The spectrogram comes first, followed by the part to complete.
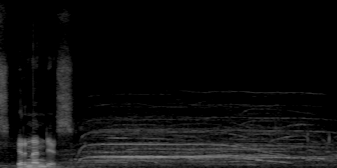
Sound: audience applauding

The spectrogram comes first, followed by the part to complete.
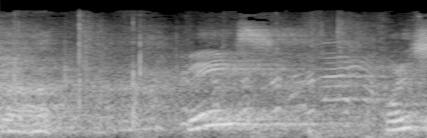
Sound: laughter

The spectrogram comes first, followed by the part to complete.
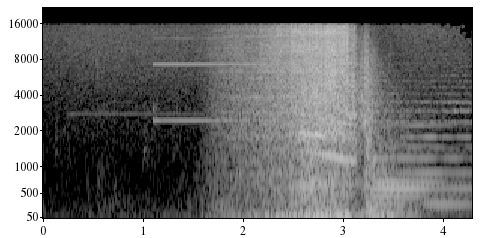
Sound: high-pitched long beep

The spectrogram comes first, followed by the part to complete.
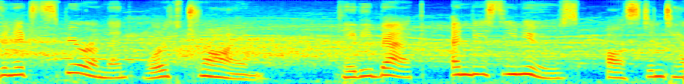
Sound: cheers

